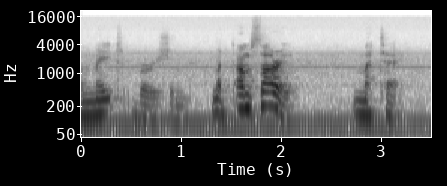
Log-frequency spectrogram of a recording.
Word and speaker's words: MATE: I'm sorry maite not mate you know for many years I called it mate and then I went to their website and it's and they were saying it rhymes with latte not with mate so it's like latte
